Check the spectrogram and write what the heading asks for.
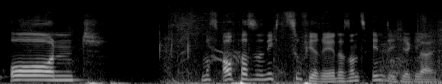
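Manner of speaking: normal talking voice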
